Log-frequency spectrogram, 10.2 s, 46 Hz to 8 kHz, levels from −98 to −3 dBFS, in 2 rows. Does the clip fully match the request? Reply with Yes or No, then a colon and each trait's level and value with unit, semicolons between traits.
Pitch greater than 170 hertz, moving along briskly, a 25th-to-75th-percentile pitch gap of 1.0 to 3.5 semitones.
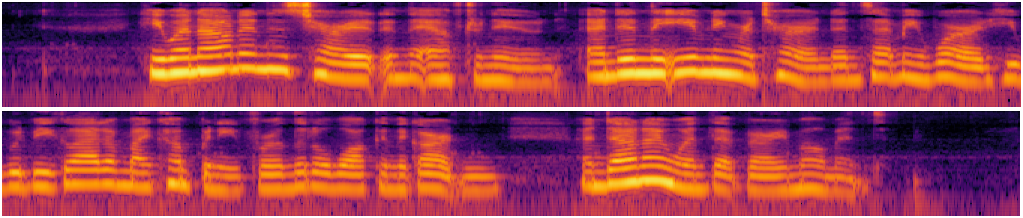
No: high, 190 Hz; fast, 230 wpm; average, 4.4 semitones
